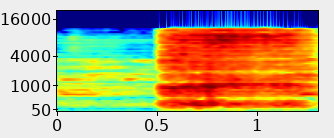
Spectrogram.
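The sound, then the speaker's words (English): A voice imitates a loud snore: a soft, hummed breath gives way halfway through to a harsh, rattling, throaty snort that holds steady until the end. “You may be spiritual, but you'll be snoring.”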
